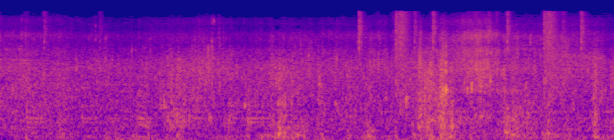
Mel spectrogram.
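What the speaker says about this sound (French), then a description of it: "Il y a un peu plus de vent que prévu" Steady wind gusting across open sea from a boat during sea bass fishing, a continuous broad rushing roar with buffeting against the microphone and no talk.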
